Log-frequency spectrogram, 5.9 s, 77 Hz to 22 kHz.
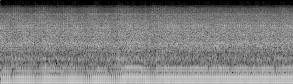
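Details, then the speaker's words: Briggs 12.5HP SOHV engine on a Poulan XT PXT12538 lawn tractor, long unused and just refuelled: steady hum, then pitch lifts and settles slightly higher, a mild surge at first start. Owner suspects debris from sitting; smoothed out after about a minute. "so so as you can see when i first started it it starts up right away uh but it kind of surged a little bit it's been sitting here for a while you know what i mean so there might be some kind of debris going on"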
